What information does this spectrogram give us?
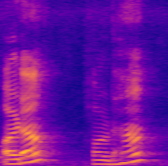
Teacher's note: ड और ढ इनको बोला जाता है द्विगुण व्यंजन और इनमें र की ध्वनि मिली हुई है। जब इनका उच्चारण करते हैं तो कहा जाता है कि इसमें र की ध्वनि मिली हुई है।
